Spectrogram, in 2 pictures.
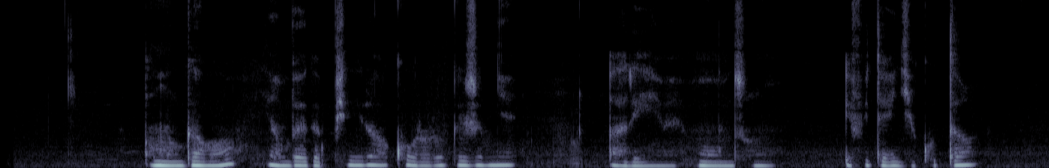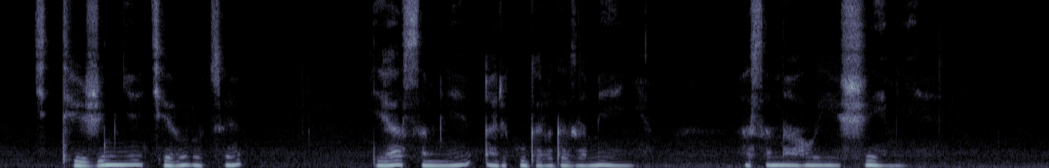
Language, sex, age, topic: Kinyarwanda, female, 25-35, health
